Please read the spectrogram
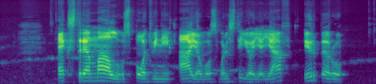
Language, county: Lithuanian, Alytus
